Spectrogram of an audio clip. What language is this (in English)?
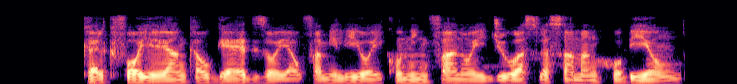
Esperanto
